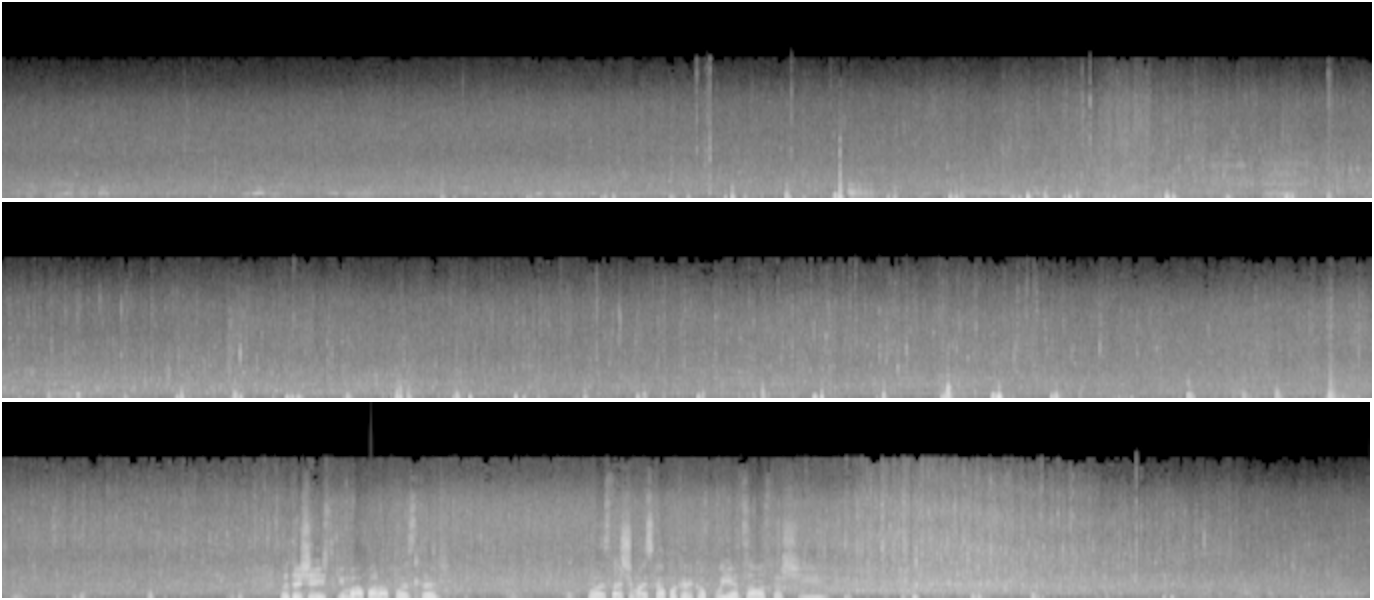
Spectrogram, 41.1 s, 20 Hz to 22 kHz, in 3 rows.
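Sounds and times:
running water hiss: 0.0s - 41.0s
footsteps on wooden boards: 4.4s - 30.3s, 31.8s - 33.3s, 35.5s - 39.4s.

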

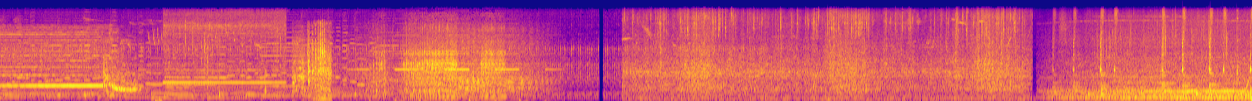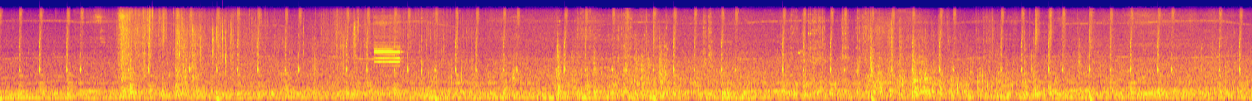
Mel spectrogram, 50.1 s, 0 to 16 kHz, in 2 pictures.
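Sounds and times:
short high beep: 9.0s - 11.3s, 32.5s - 33.2s
small motor running with rattling clicks: 11.3s - 20.7s.

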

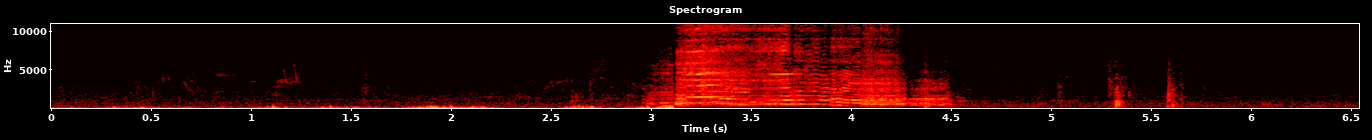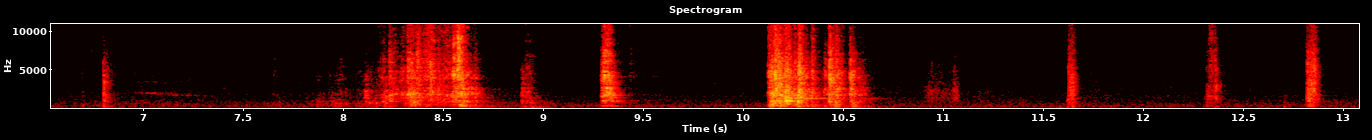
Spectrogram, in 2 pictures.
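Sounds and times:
rustling scrapes: 3.0s - 4.6s.

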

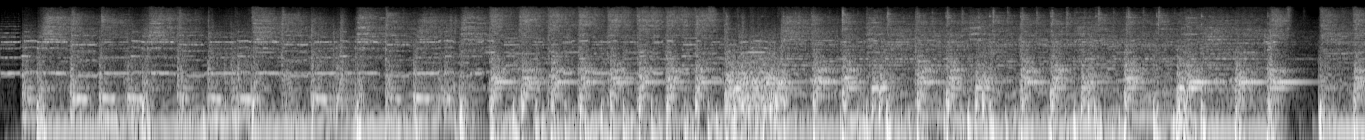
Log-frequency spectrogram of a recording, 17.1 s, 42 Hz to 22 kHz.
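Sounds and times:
damped drum kit playing: 0.0s - 17.0s
rock backing track: 0.0s - 17.0s.

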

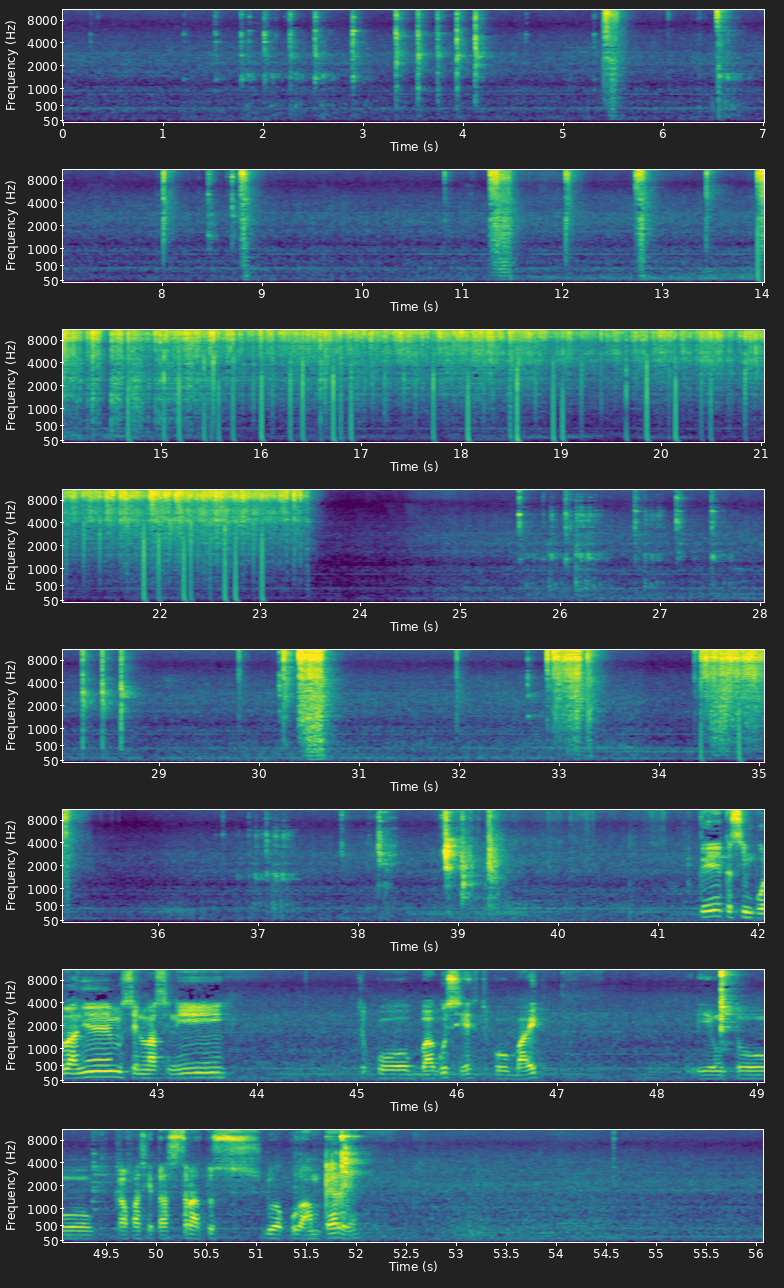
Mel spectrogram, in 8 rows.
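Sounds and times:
welding arc crackling: 5.3s - 5.8s, 8.0s - 9.1s, 11.2s - 23.6s, 29.8s - 31.0s, 32.7s - 33.6s, 34.3s - 35.4s.

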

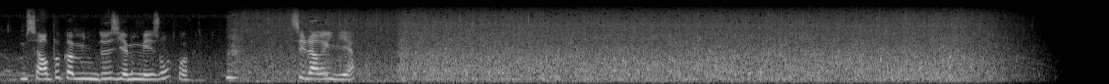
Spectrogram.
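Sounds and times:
water rushing over rocks: 2.3s - 10.6s.

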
